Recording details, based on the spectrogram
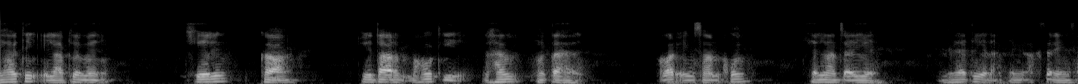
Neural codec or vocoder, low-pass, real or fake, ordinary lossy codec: codec, 16 kHz, 2 kbps, FreqCodec, smaller model; 7.2 kHz; fake; none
